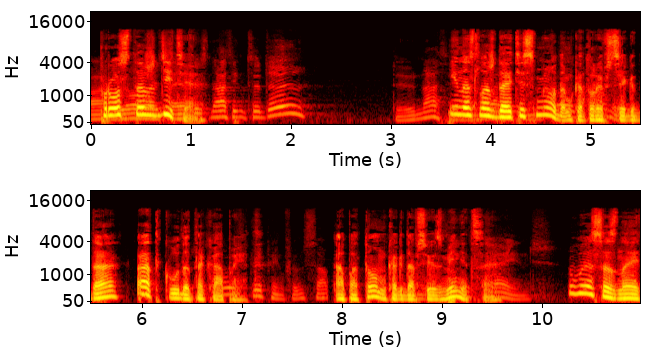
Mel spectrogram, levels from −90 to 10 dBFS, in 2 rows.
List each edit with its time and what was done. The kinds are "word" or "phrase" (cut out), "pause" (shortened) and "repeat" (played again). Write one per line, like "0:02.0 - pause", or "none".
0:05.9 - pause
0:07.9 - pause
